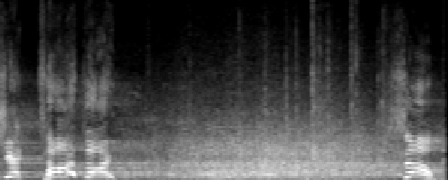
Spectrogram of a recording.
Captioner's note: crowd laughs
